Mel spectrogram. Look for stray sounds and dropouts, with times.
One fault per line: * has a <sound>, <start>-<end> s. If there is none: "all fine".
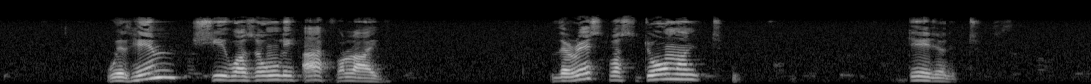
all fine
